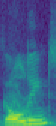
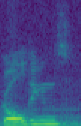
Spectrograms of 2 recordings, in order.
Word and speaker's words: Golding's: Like, there's Gold's, or there used to be, is that, am I pronouncing Golding's? – That right? Golding's.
